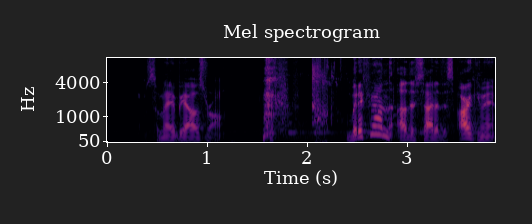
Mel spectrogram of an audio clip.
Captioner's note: chuckles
